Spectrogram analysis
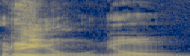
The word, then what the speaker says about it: Réunion: No, it's okay, it's written Réunion with a little accent on the E. Yes. So he said, just say Réunion pretentiously. Oh, that's correct, actually la. Correct. Réunion.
